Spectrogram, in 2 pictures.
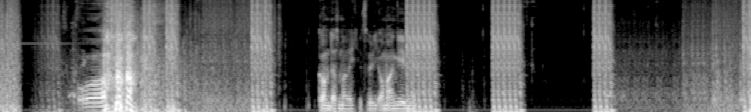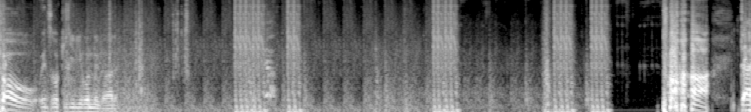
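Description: A rifle fires short bursts of shots.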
